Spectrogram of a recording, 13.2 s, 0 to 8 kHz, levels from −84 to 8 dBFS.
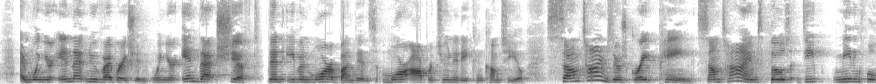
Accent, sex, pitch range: American, female, 195-260 Hz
